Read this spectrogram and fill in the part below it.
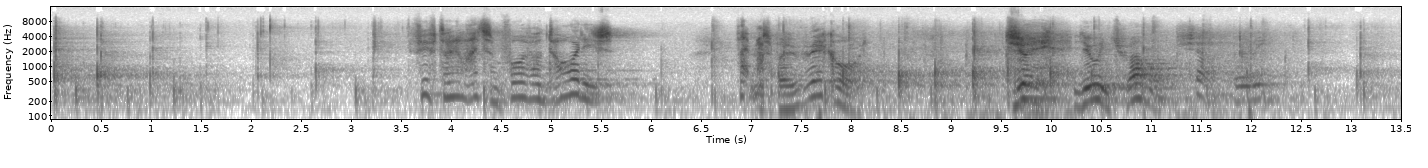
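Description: Footsteps tap on a hard floor in an echoing corridor.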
